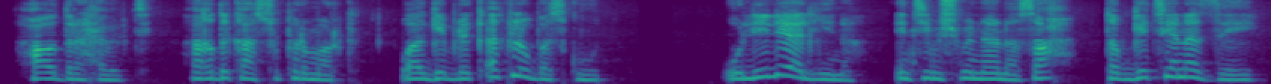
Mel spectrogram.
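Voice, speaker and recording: A woman voicing a soft-hearted but stubborn male thief who speaks Egyptian Arabic. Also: mid-range voice, very fast, no room sound, studio quality, lightly acted. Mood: gentle. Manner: insistent, gentle.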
